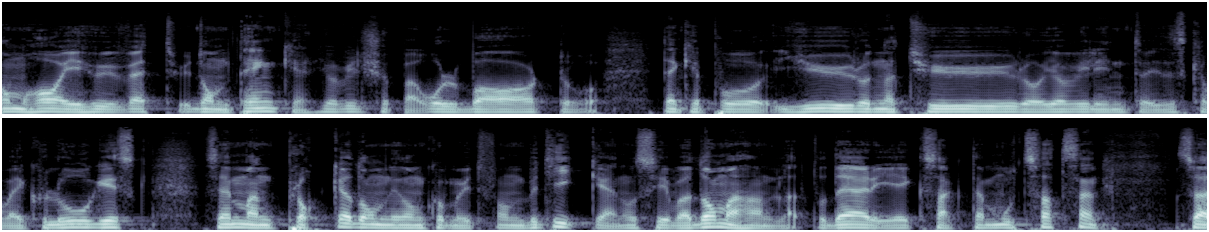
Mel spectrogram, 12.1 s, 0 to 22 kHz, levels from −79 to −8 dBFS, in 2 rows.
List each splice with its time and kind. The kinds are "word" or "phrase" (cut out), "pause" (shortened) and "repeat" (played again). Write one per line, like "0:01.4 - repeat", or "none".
none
